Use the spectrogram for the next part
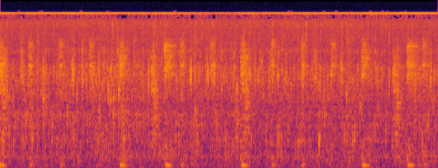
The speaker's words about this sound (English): For some reason, you go into the kitchen and the water is boiling.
